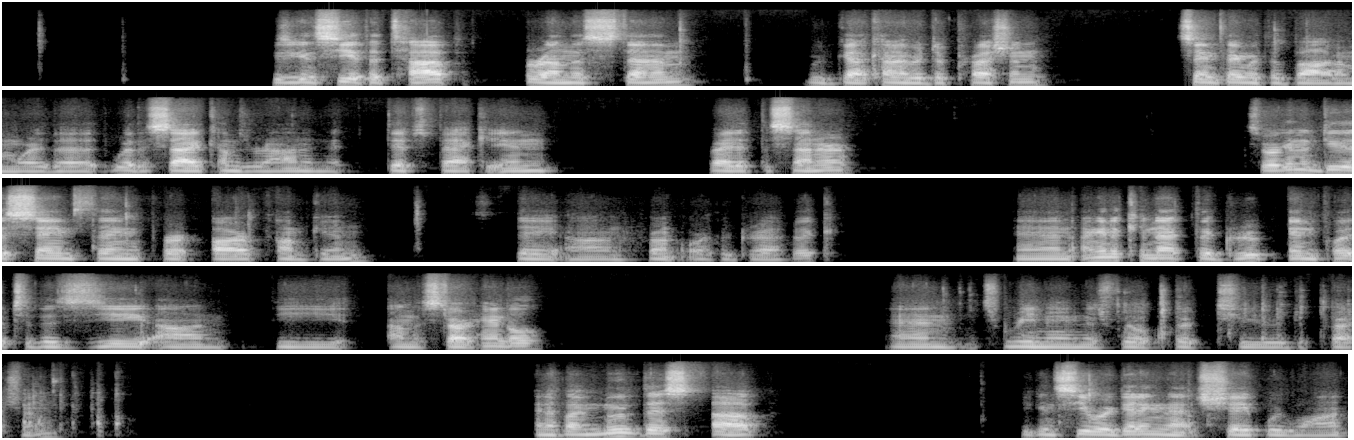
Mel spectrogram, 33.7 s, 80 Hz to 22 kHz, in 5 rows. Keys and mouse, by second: 15.4 KP_1, 19.2-33.7 drag, 26.9 s.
